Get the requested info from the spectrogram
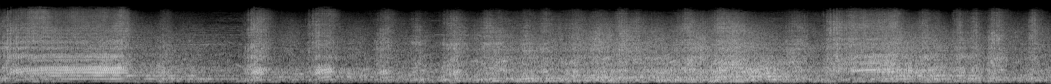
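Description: Grave Digger monster truck's supercharged V8 revving hard again and again, its pitch rising and falling, loudest in the first second and again near the end.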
